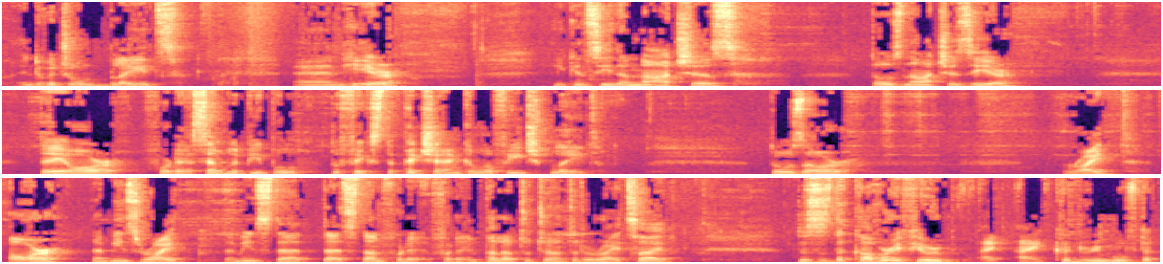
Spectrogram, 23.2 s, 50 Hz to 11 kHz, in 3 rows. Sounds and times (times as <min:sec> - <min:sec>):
Speech: 0:00.0 - 0:01.3, 0:01.9 - 0:02.8, 0:03.7 - 0:05.1, 0:05.8 - 0:06.9, 0:08.0 - 0:11.8, 0:12.8 - 0:13.6, 0:14.8 - 0:20.0, 0:20.8 - 0:23.1.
